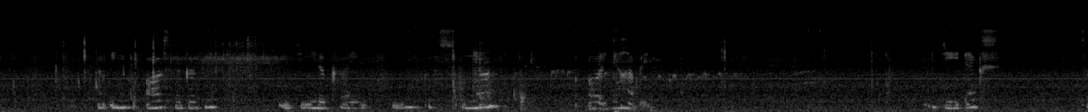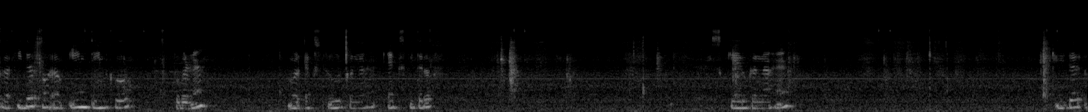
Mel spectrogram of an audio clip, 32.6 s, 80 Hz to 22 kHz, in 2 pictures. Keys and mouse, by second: 0.0 Tab, 1.2 Tab, 2.0 a, 3.2 g, 7.7 r, 9.3 Tab, 10.0 KP_1, 10.8 Tab, 12.1 click, 13.1 g, 17.6 click, 17.9 click, 20.3 e, 25.8 s, 30.3 s.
